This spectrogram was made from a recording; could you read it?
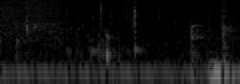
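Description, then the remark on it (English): A brief, soft slurping sip of lemonade, a few small wet squishy sounds ending in a louder gulp, over a steady low hum with no talking. “Okay, all right, I'm taking another sip.”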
